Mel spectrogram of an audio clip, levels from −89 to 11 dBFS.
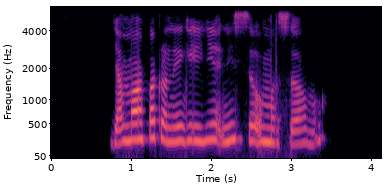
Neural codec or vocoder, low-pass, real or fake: codec, 16 kHz, 2 kbps, X-Codec, HuBERT features, trained on LibriSpeech; 5.4 kHz; fake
